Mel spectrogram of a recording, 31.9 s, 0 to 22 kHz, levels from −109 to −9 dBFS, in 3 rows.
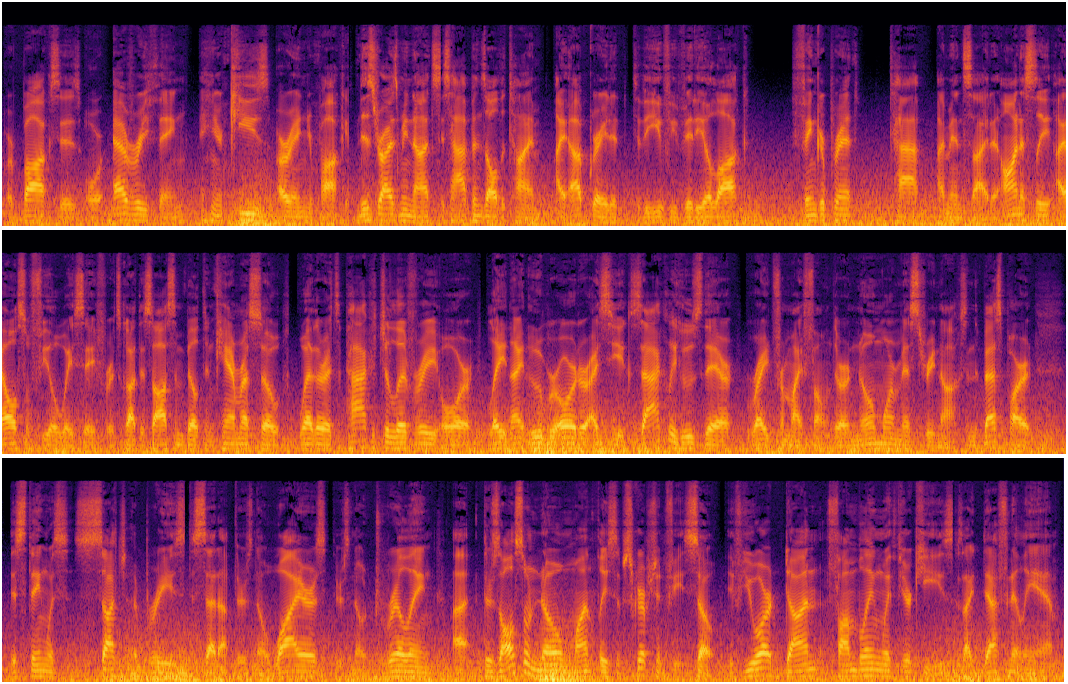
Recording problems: wind noise on the microphone; occasional gusts; 15 dB below the speech

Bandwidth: 14.5 kHz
